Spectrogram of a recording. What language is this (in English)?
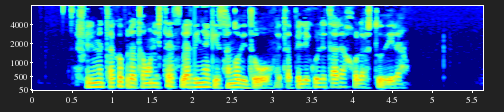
Basque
